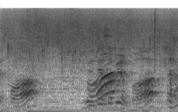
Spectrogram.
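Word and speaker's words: phở: Então a pronúncia certa é pho.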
